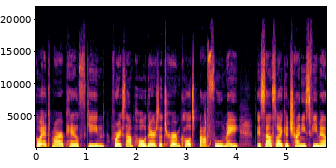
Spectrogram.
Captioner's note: Cantonese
